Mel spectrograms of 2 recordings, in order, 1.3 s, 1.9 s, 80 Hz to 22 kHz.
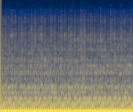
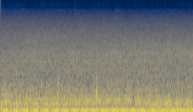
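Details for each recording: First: Cadillac limousine abandoned 10 years, catalytic converter cut out of the exhaust: very loud, deep, blatty unmuffled rumble at a steady idle; loud exhaust from missing catalytic converter. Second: Cadillac limousine abandoned 10 years, night start after a new exhaust flex pipe was fitted: deep, steady low rumble with an even pulse and no misses or knocks, some rattling in the exhaust; normal idle.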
